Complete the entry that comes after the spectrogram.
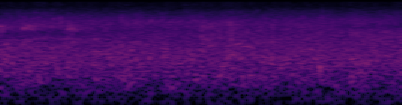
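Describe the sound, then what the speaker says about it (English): Spring water running down a roughly six-foot-wide stream channel on a hiking trail, a steady broadband rushing and gurgling that stays even and continuous, faint, with no voices. "Decent amount of water coming down through."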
